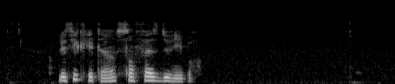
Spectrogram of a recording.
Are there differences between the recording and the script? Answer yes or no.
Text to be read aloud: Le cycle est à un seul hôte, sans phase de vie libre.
yes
